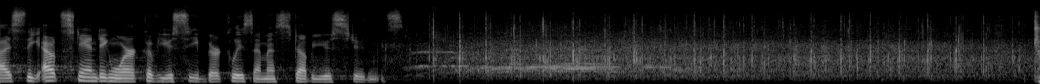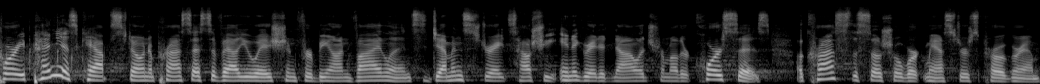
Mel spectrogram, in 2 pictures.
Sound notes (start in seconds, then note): 4.0 audience cheers; 4.0 audience applauds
